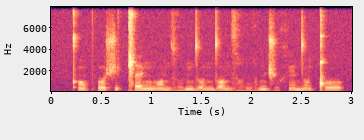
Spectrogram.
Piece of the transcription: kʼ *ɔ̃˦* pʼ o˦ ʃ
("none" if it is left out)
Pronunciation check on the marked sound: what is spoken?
ɔ̃˨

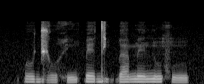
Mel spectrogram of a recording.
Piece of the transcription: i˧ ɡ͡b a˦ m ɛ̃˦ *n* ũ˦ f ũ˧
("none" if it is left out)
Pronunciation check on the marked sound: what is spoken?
n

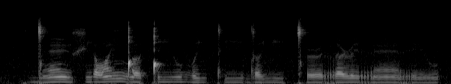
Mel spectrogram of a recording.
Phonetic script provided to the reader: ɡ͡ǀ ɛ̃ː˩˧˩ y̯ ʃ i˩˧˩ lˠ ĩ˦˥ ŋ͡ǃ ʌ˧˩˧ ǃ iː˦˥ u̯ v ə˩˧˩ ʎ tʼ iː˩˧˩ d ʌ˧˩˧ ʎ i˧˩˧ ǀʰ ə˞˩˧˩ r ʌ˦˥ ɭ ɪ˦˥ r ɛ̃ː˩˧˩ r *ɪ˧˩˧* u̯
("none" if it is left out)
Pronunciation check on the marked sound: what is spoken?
ɪ˧˩˧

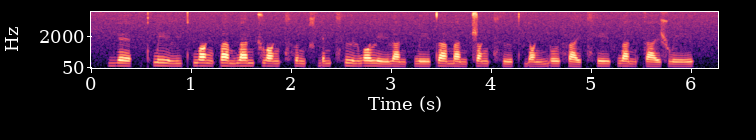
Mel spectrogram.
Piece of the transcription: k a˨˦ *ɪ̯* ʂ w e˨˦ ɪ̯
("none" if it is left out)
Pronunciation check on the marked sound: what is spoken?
ɪ̯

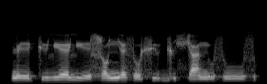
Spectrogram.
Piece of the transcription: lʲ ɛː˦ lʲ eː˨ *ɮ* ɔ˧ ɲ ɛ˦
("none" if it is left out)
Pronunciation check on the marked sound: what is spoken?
ɮ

